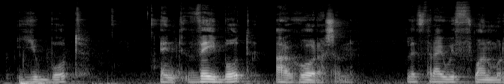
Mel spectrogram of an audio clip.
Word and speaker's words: αγόρασα: Λοιπόν, before we start checking the word endings, it's very important to say that the stress on the simple past moves one syllable to the left. Αγόρασα for the first person.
